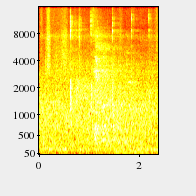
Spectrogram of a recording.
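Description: Table tennis ball clicking off the paddles and table during a rally: a few short, sharp clicks in the first second or so, over background chatter.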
